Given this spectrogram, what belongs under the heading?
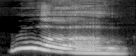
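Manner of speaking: long, loud, falling exclamation of wonder; amazed whoa. A narrator's reading. Big Peter hears the huge price, astonished. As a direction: draw it out, hugely impressed.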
